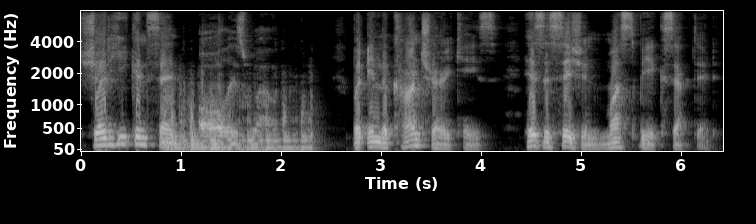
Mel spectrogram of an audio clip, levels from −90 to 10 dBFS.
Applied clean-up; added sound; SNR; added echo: classical method log-MMSE.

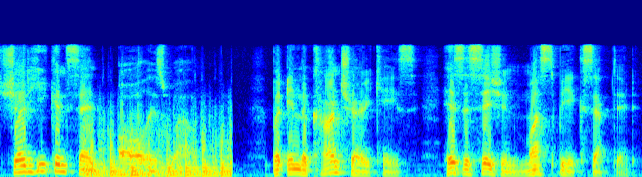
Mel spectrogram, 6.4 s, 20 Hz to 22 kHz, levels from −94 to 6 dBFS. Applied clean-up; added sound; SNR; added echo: none; Strum; 0 dB; none.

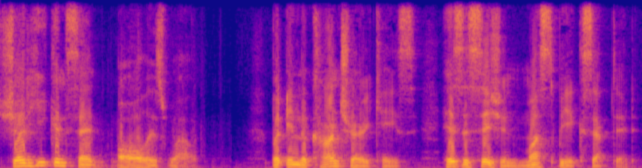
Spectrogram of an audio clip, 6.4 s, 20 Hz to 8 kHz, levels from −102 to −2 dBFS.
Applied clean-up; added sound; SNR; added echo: neural separator model SepFormer DNS4.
